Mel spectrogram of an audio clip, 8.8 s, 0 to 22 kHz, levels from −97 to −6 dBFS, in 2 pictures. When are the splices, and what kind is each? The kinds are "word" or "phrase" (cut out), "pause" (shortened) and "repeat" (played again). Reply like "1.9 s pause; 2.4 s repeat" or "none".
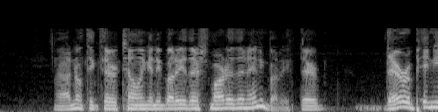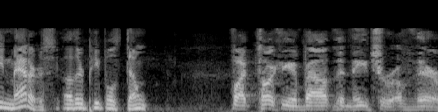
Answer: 6.9 s word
